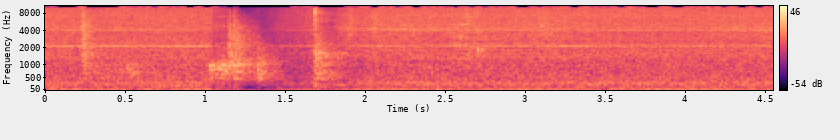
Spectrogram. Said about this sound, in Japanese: 積み木はポイしないの。危ないでしょ。当たったら痛いんだよ。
